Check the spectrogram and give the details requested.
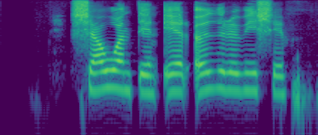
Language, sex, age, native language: Icelandic, male, 12, Icelandic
